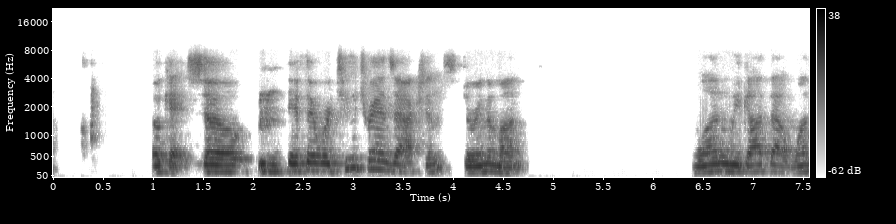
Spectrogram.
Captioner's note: cough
